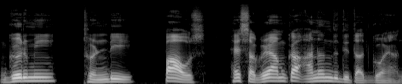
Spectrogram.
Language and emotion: Goan Konkani, neutral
